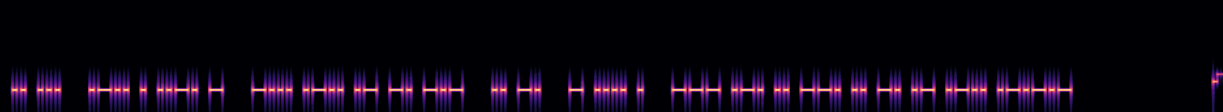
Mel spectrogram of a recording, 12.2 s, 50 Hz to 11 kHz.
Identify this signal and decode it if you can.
Morse code, heard as a keyed tone, about 28 wpm, 700 Hz. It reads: IS LEFT BLANK IN THE ORIGINAL.
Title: Sentences from Top 1500 Words 28wpm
